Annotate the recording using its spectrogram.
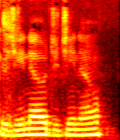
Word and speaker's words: Gugino: Gugino? Is that right? – Gugino.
